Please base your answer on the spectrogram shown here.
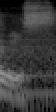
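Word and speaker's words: Ries: autor chamado Eric R escreve r i e s mas a pronunci é R ele fala o seguinte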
